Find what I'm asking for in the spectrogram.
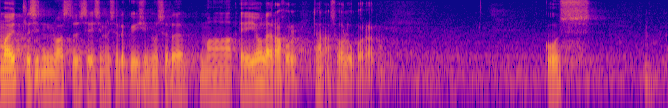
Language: Estonian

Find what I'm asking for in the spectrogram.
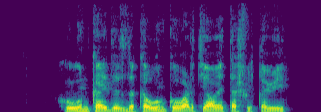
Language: Pashto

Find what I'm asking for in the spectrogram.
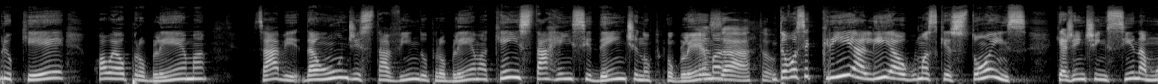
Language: Portuguese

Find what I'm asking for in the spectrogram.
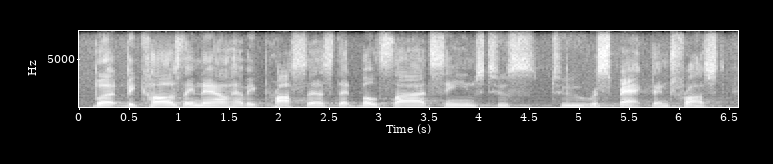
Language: English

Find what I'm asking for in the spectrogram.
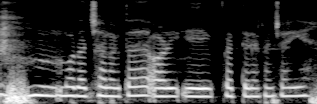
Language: Urdu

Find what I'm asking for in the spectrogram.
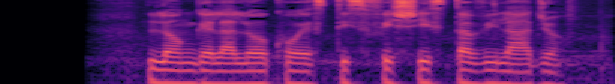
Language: Esperanto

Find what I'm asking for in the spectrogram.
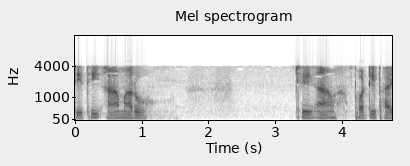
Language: Gujarati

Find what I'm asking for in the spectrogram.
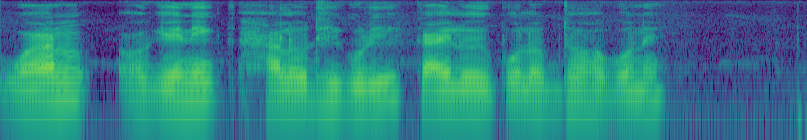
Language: Assamese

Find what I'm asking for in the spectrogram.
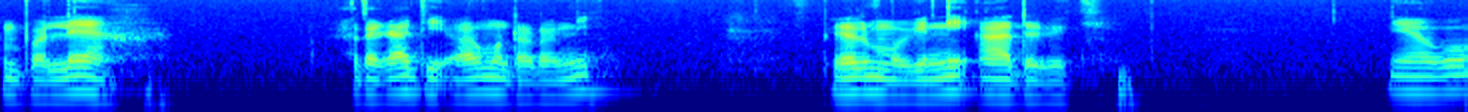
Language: Masai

